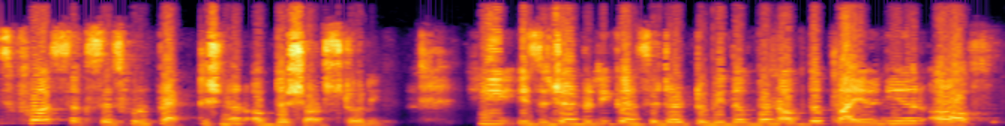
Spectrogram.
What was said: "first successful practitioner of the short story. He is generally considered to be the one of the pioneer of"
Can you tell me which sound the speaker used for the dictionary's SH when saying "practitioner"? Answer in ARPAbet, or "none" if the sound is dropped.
SH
